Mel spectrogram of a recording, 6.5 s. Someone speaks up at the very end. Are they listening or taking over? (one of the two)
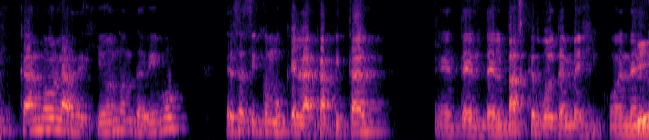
listening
